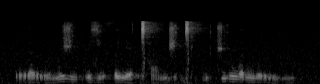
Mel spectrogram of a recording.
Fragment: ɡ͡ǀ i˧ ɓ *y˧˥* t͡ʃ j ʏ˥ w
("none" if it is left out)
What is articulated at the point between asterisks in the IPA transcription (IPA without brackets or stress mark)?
y˧˥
